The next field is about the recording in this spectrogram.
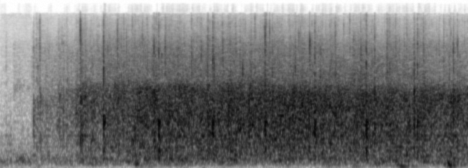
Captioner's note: applause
